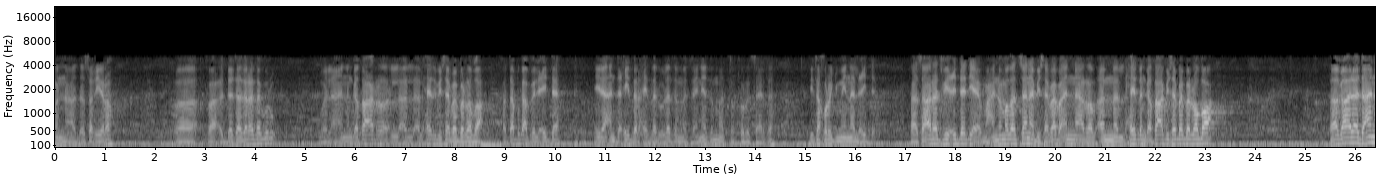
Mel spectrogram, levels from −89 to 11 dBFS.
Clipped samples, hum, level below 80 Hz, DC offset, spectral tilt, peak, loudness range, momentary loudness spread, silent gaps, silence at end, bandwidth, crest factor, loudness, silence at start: under 0.1%; none; -54 dBFS; under 0.1%; -8 dB/octave; -2 dBFS; 7 LU; 16 LU; none; 0 s; 5.4 kHz; 22 dB; -23 LUFS; 0 s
